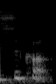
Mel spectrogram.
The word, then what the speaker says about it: Sukkot: and Sukkot.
